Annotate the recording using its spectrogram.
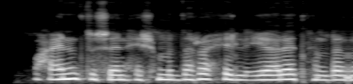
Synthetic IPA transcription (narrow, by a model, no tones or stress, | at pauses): wɑħɑjnɐt̪ʰʊsɛːnħɪʃmɐd̪ɐrɔħɪlʕɪjaːɾɛːd̪kʰɐnɖɐn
